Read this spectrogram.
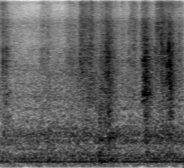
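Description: Paper pages rustle as a booklet is turned.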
